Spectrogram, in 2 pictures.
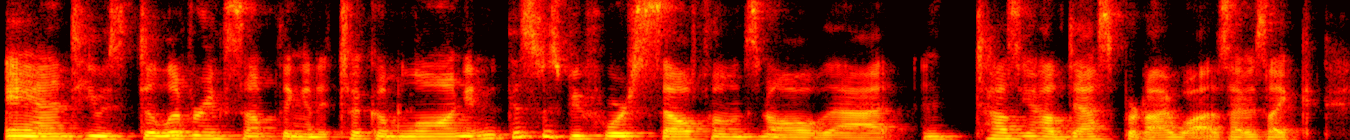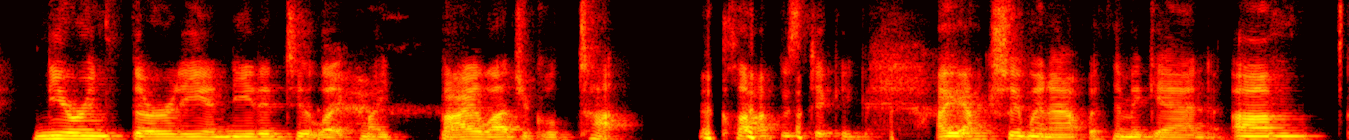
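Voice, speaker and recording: Speaking briskly in a low, steady voice, a woman in her fifties from America trades anecdotes as a podcast guest. The studio conversation is a casual interview, and she pokes fun at herself as she tells her stories.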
